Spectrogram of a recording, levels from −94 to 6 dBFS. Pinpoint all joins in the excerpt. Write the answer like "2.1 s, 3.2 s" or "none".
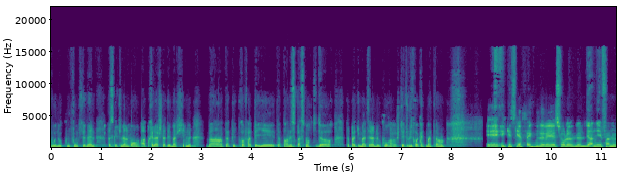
8.6 s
